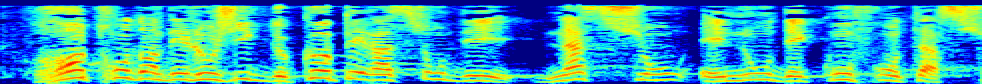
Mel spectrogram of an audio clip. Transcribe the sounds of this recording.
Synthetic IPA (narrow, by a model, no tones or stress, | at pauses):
ʁɑ̃t̪χɔ̃d̪ɑ̃d̪elɔʒik̚d̪əkɔːpeʁasjɔ̃d̪enasjɔ̃enɔ̃d̪ekɔ̃fχɔ̃t̪asjɔ̃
